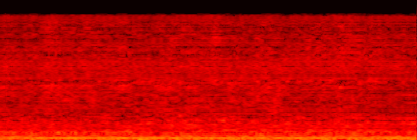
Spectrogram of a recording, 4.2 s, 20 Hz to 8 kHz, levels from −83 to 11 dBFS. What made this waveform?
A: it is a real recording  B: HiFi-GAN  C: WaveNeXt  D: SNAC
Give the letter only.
B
